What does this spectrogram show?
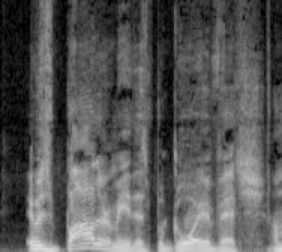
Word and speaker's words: Blagojevich: Blagojevich. Blagojevich. That seems pretty easy to say. Yeah, well, it's spelled weird, but they just call him Blago, or use the first 5 letters or whatever.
